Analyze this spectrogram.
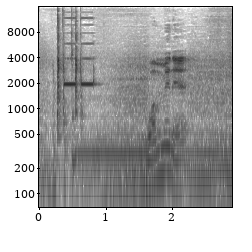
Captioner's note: microwave beeping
